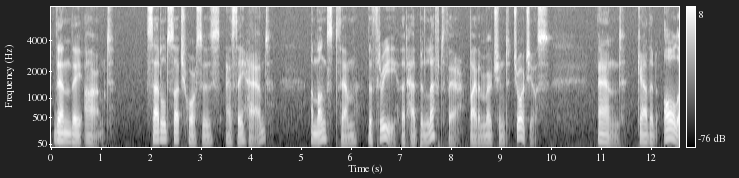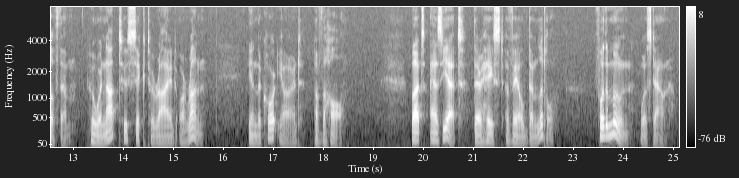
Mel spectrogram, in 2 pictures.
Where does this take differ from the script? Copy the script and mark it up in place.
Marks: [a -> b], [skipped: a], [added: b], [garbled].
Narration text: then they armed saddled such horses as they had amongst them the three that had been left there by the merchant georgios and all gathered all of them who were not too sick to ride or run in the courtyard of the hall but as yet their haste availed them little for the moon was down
then they armed saddled such horses as they had amongst them the three that had been left there by the merchant georgios and [skipped: all] gathered all of them who were not too sick to ride or run in the courtyard of the hall but as yet their haste availed them little for the moon was down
